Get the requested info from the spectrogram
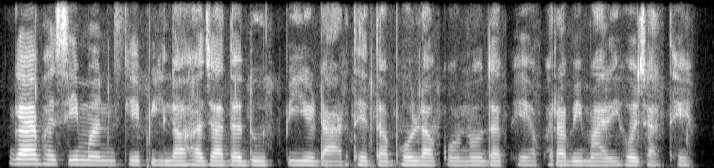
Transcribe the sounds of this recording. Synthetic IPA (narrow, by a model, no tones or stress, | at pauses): ɡaːebʱɐsimɐnkepiːlaɦɐd͡ʒaːd̪ad̪uːd̪̚piɖaːɾt̪ʰet̪ɐbʱoːlakoːnod̪ɐpʰeɐpʰɾabiːmaːɾiɦod͡ʒaːt̪eː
